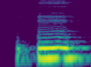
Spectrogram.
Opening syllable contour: high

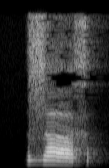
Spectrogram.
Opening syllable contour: falling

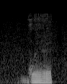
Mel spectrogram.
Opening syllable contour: low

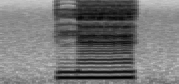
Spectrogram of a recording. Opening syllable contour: high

